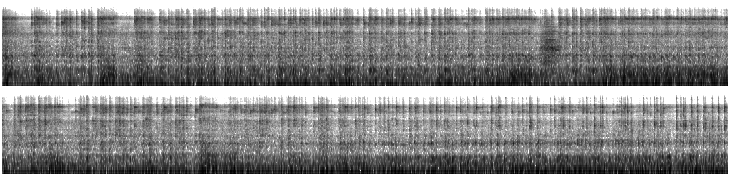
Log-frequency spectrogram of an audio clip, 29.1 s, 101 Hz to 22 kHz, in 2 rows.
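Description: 1996 ERA Cobra replica's Ford V8 running through side exhaust pipes just after a cold start, a loud, steady idle. A little past halfway the low note fills out as the car is driven slowly off under light throttle.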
